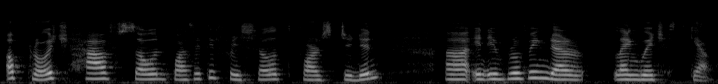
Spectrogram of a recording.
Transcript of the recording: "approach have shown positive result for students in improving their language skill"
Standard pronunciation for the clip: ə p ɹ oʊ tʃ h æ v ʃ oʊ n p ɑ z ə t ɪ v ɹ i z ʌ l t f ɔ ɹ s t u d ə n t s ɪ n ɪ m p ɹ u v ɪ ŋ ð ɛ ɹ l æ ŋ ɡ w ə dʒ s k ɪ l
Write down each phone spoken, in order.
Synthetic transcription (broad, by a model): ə p ɹ oʊ tʃ h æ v s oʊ n p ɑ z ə t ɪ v ɹ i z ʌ l t f ɔ ɹ s t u d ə n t ɪ n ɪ m p ɹ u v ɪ ŋ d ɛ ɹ l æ ŋ ɡ w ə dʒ s k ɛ l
